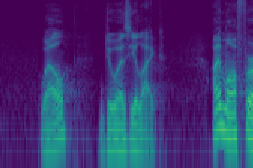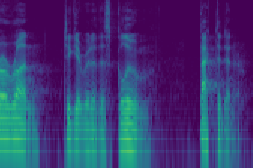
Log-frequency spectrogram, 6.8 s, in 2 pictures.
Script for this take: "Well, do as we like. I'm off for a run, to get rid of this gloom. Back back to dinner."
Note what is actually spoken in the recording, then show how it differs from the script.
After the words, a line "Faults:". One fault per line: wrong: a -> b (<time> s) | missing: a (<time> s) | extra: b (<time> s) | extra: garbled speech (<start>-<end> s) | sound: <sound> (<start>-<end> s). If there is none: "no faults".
"Well, do as you like. I'm off for a run, to get rid of this gloom. Back to dinner."
Faults:
wrong: we -> you (1.7 s)
missing: back (6.2 s)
